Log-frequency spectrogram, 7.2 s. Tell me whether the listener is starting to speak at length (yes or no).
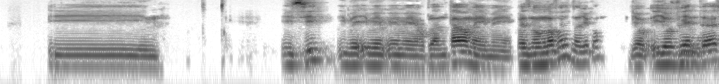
no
